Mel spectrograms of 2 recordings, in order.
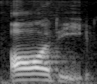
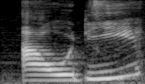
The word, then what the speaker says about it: Audi: the first one is aie most Americans that I know pronounce it like I just said it aie in German we say AI Audi and there's actually a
